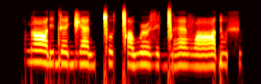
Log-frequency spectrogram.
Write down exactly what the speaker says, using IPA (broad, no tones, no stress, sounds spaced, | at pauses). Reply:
ɡ ɑː ɾ i d ɛː d͡ʒ æ d ǀ ʊ ǀ ɑ w ə˞ z ɪ ɡ͡ǀ æː v ɑː ɗ u ʃ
